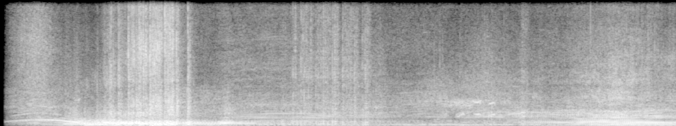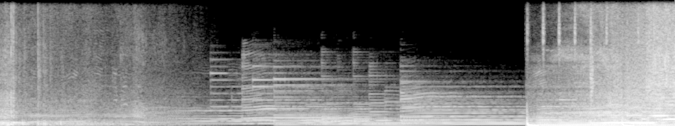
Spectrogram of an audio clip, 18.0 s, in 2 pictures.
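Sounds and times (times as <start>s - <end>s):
car engines revving: 0.1s - 11.7s, 16.2s - 18.0s.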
